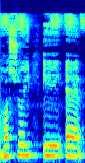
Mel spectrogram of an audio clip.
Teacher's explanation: এগুলো উচ্চারণের সময় জিভটা সামনে থাকে, তো তাই এগুলোকে আমরা সম্মুখ স্বরধ্বনি বলতে পারি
